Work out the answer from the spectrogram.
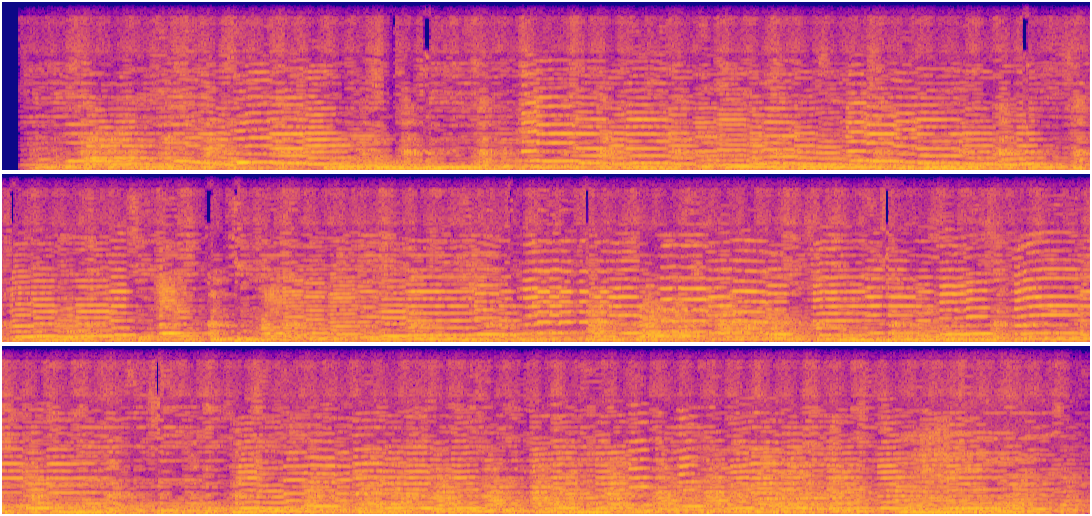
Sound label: Alto Sax Solo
